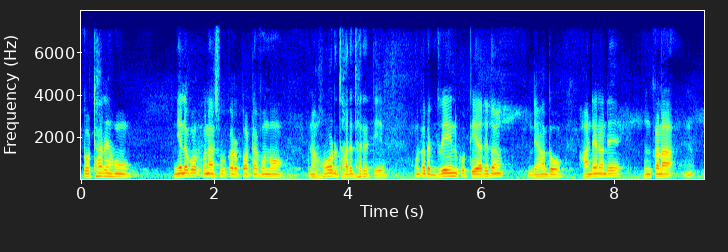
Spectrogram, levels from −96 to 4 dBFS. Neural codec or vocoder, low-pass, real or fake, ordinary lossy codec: codec, 16 kHz, 2 kbps, X-Codec, HuBERT features, trained on balanced general audio; 7.2 kHz; fake; MP3, 64 kbps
